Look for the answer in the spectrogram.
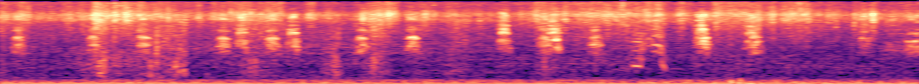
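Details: Call ducks, a mallard-looking drake outside looking in, not letting another drake near his hen; quick, irregular runs of short, harsh quacks, about four a second, over a steady low hum. Domestic duck.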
